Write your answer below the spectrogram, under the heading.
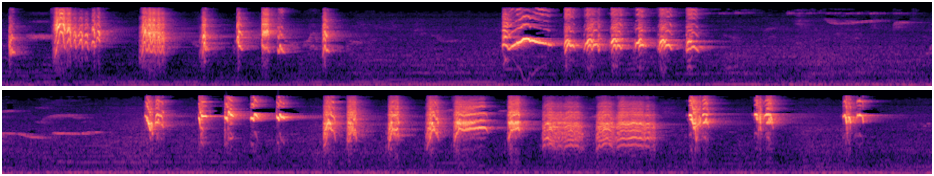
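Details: Anis merah, the orange-headed thrush, singing steadily as a lure for other songbirds. A long, varied sequence of sharp repeated notes and slurred whistles runs with brief pauses between phrases.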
